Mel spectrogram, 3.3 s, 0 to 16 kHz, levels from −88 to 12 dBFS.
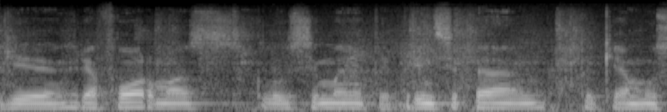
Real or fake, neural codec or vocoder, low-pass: real; none; 14.4 kHz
